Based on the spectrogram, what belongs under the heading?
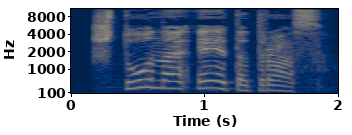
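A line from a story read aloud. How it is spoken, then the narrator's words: Tired question. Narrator (Russian): устало спросил Григор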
